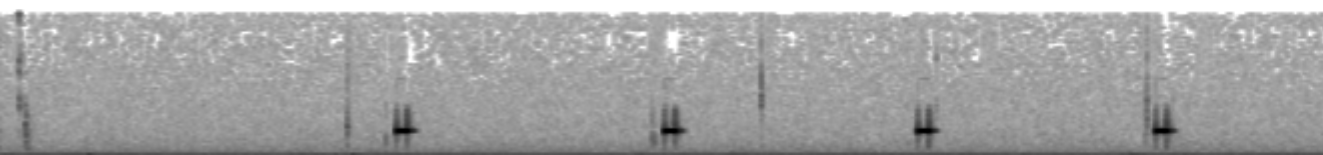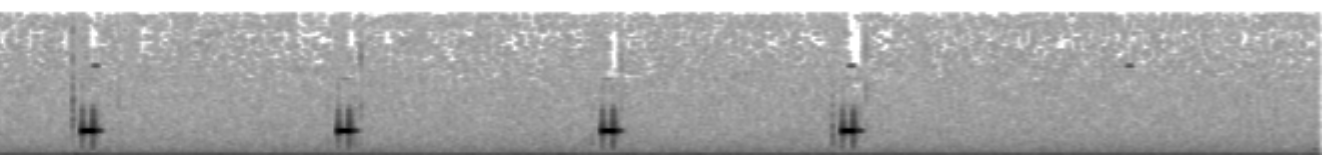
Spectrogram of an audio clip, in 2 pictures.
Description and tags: Mobile phone - Dialing tones slow L Close R Distant
Dialing on a mobile phone. Beep tones. Recorded in studio. Unprocessed.
akg, beep, cell, cellular, channel, close, dial, dialing, distant, dual, foley, fostex, mobile, mono, perspective, phone, pov, rode, slow, studio, telephone, tone, unprocessed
